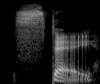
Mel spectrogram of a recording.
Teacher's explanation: On the contrary, if you look in the middle of a syllable, so instead of t or d, if you say stay, if you put your hand in front of your mouth, you will not feel the aspiration because it's not there. As soon as you put an extra sound that s in front of it, it goes to the unaspirated thing.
